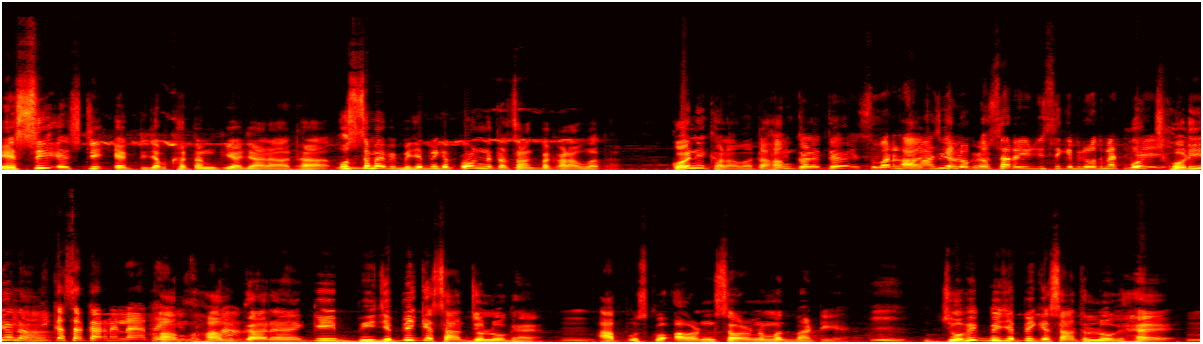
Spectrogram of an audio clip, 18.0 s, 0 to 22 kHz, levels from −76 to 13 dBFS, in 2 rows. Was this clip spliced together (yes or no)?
no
